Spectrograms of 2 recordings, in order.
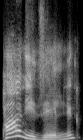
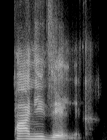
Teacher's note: the previous vowels in the previous syllables get reduced to something like ah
